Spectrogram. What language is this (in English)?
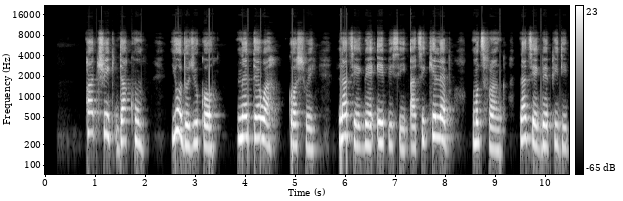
Yoruba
